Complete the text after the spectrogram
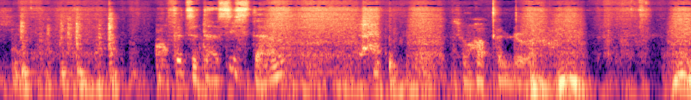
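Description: An older man talks calmly and close by.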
